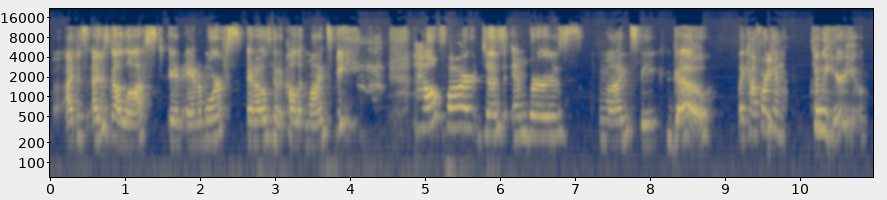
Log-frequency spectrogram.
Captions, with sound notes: I just, I just got lost in Animorphs and I was going to call it Mind Speak. [laughs] How far does Ember's mind-speak go? Like how far can... can we hear you?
